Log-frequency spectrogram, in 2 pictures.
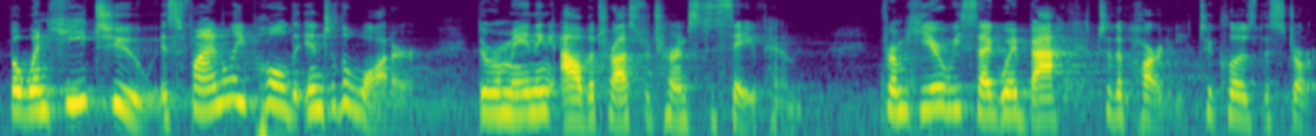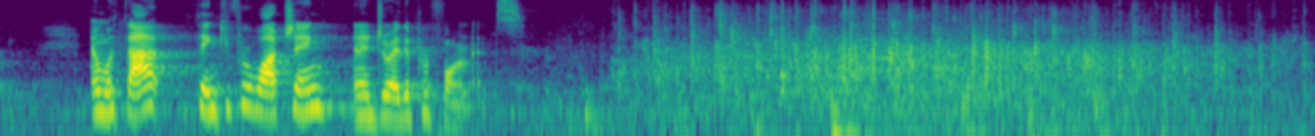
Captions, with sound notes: But when he too is finally pulled into the water the remaining albatross returns to save him. From here we segue back to the party to close the story. And with that thank you for watching, and enjoy the performance. (audience applauding)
